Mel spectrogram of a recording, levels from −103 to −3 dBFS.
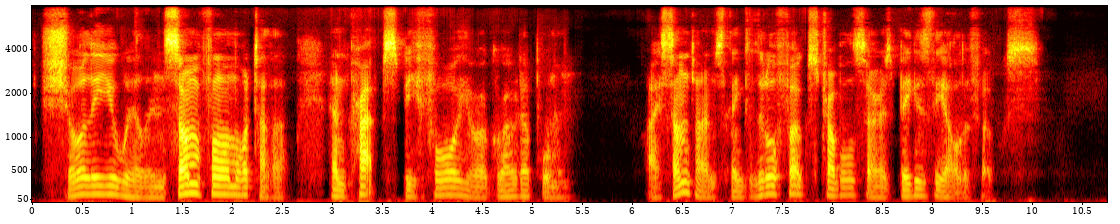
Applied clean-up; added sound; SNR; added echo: neural mask model Resemble Enhance denoiser.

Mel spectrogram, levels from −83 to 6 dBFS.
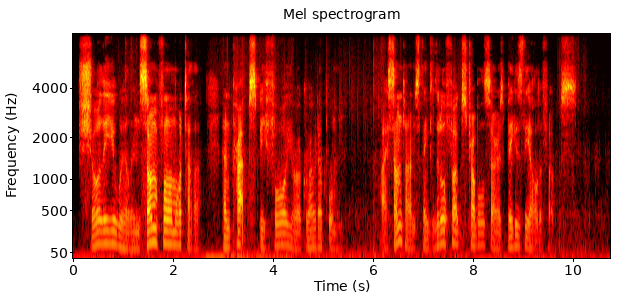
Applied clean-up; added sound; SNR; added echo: neural separator model SepFormer DNS4.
